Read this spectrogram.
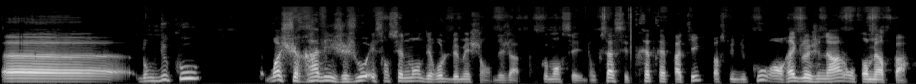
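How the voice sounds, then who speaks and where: A man in his fifties, an actor talking casually in an interview, often halting and repeating words. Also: mid-range voice, dry recording. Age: 50s. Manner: halting, stammering repetitions. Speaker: actor guest.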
